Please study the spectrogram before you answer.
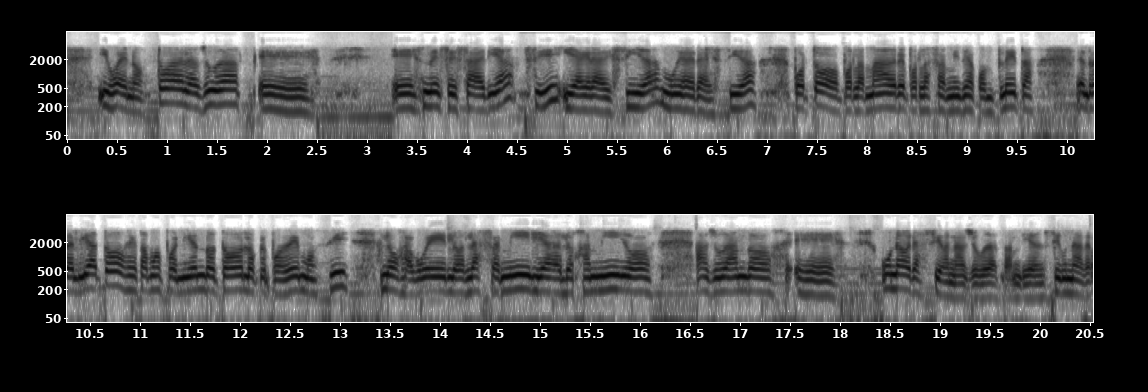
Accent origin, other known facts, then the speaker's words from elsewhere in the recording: Posadas, Misiones, Argentina; now in Capilla del Señor, Argentina; ellos son de Misiones, Posadas, somos de Misiones.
